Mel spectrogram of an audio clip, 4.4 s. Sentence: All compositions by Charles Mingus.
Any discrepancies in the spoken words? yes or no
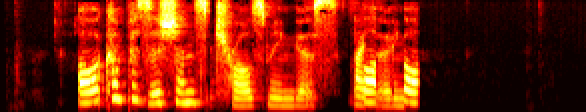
yes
